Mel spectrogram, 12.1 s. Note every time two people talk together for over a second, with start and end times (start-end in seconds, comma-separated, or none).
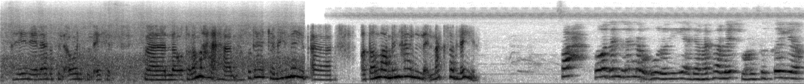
none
